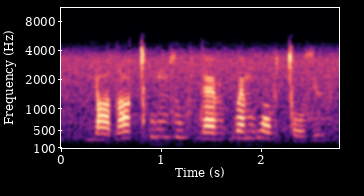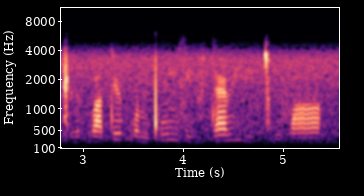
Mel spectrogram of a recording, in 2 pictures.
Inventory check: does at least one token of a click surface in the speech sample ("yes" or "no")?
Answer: yes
